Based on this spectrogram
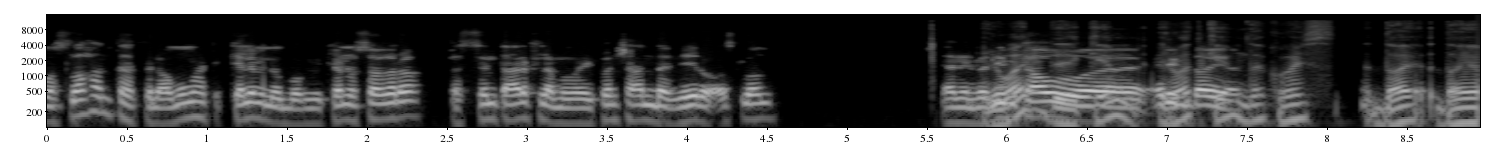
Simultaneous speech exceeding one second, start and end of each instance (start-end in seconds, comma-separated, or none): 5.9-7.6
